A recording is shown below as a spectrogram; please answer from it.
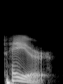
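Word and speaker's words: PAEER: for the model is p aeer five letters pronounced payer now hopefully you're getting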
